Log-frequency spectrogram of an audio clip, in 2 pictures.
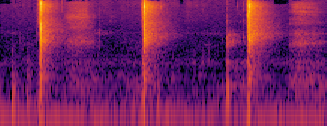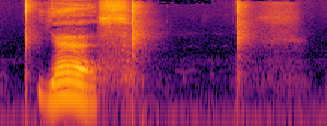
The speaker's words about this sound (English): I can't help but snap my fingers to this.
